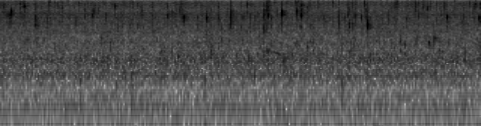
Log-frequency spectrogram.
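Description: Near silence: faint room tone with a steady low hum and one soft low bump a little before the end.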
